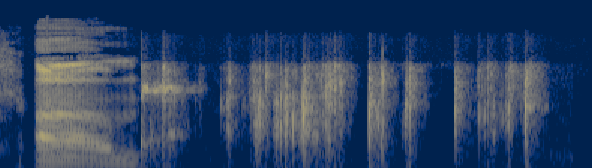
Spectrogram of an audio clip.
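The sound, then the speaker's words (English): Many ice cubes clink and rattle in a glass as a drink is being made, in quick, irregular bursts of bright, hard taps, preceded by a short tonal, voice-like sound at the start. “I'm waiting for you to make that glass of Coca-Cola that you've, like, I don't know how many ice cubes you got in there, but it's a lot.”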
